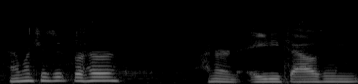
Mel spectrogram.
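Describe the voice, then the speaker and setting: A man whispers quietly. Noticeable background noise can be heard. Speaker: gaming YouTuber. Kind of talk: gameplay commentary. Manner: quiet, near whispering; casual, halting.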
